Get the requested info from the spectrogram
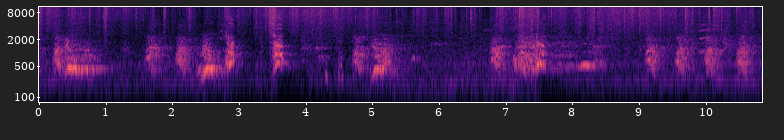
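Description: Dogs play-fighting, barking and yipping in repeated short bursts at irregular intervals.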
